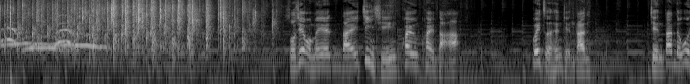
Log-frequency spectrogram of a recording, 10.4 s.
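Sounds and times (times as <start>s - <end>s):
clapping applause: 0.0s - 4.2s
speech: 4.4s - 7.0s, 8.0s - 9.0s, 9.8s - 10.3s.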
